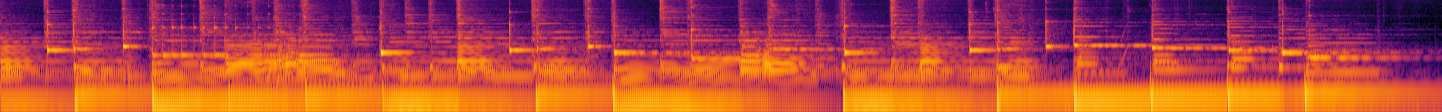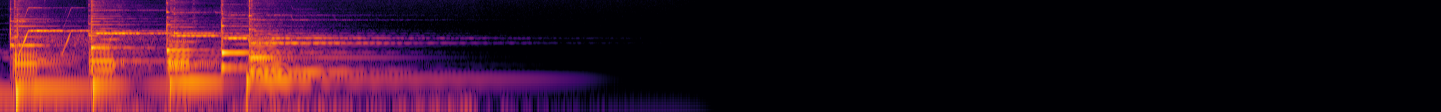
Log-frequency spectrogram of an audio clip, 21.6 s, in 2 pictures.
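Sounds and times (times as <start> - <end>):
easy-going marimba: 0.0 - 14.7.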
